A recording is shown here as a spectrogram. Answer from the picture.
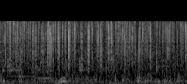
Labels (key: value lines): label: biophony, cascading saw
recorder: SoundTrap 600 or HydroMoth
